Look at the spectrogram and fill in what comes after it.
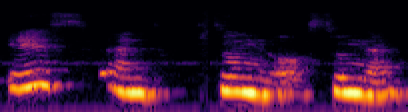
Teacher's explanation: we use unvoiced /s/ in all positions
